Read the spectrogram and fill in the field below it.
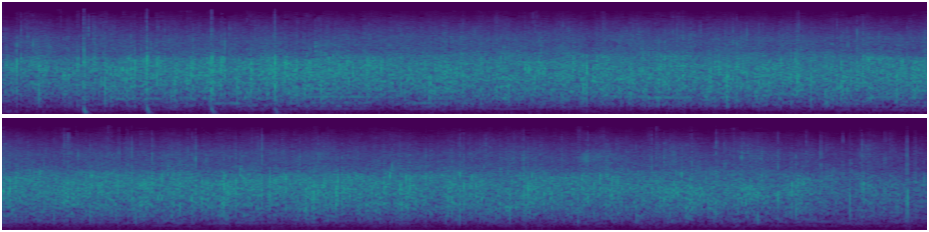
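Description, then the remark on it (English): A standing church audience claps their hands together in worship of Jesus, a dense, steady wash of applause lasting several seconds, bright and even throughout, with no voices standing out above it. “If you're ready to do that, will you stand and clap your hands, and let's give Jesus a little worship.”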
